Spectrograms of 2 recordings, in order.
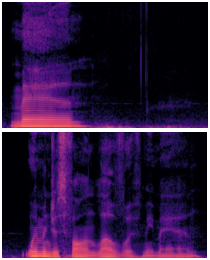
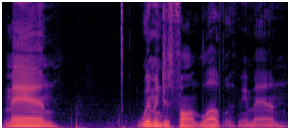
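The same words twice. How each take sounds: First: Wistful, drawn-out quote with a trailing end; a touch of sadness in the retold boast; sad imitation. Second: Slow, self-satisfied boast with the last word dropped very low; smug boast. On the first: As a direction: imitate dad's line with a sad, mournful color. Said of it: "I made that sound sad 'cause I got sad". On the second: Retold or imitated. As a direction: lightly imitate a smug dad bragging. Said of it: "but he said it more like".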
